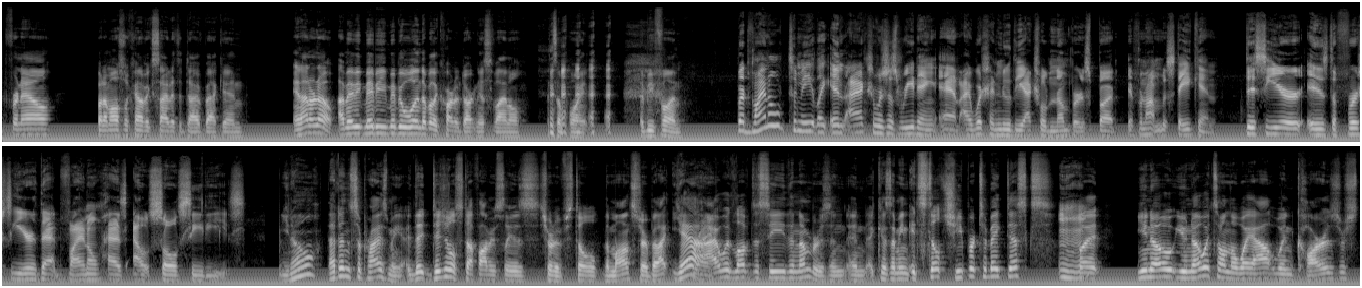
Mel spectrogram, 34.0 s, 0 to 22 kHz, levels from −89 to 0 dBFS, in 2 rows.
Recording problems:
electrical hum; faint; throughout; 50 Hz, 30 dB below the speech

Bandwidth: 18.5 kHz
